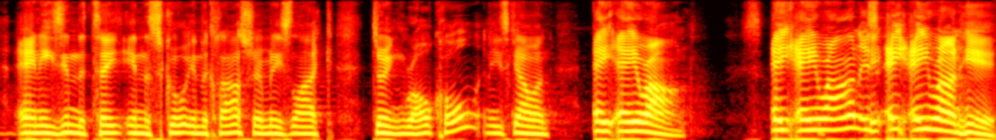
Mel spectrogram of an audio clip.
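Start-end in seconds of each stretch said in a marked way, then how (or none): 4.5-7.5 loud, slow, pitched-up calling out. Retelling a comedy sketch doing roll call: Keegan-Michael Key as substitute teacher. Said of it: "there's a sketch where he plays a substitute teacher".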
